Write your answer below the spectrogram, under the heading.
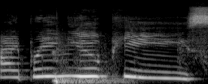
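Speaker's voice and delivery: the word "peace" pitched way up and stretched out. Quoting the alien from The Simpsons after comparing a voice to it: The Simpsons X-Files alien voice. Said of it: "that X-Files alien on The Simpsons".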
